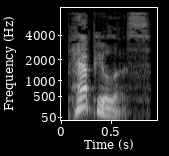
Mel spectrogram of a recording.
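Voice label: "papulous", British English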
